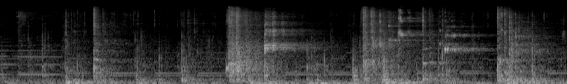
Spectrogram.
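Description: Badminton rally: a series of sharp racket hits on the shuttlecock and thudding footfalls on a wooden gym floor, over background music.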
